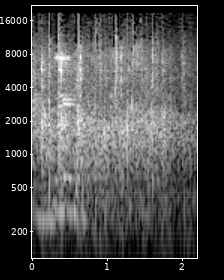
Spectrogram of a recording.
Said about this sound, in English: And I'd like to hear a round of applause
